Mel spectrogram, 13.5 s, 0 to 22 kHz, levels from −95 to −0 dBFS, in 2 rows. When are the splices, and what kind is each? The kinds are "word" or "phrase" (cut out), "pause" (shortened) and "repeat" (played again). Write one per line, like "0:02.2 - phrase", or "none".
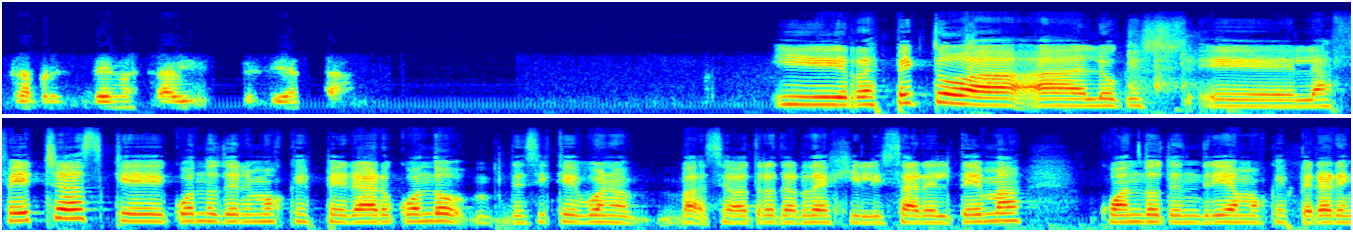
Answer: none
